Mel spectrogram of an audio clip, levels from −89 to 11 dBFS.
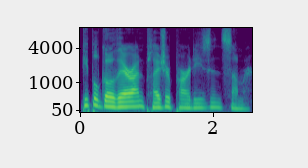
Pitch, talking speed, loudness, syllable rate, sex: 115 Hz, 185 wpm, -16 LUFS, 5.5 syllables/s, male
